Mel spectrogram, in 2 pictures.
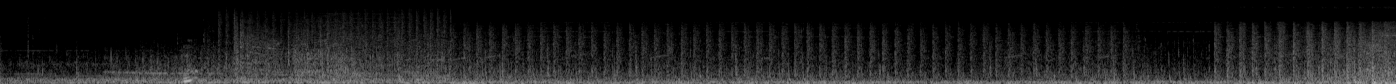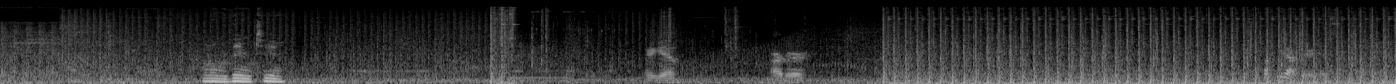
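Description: From 4.51 s to 14.56 s the sound suddenly drags to half speed and drops a full octave, 12 semitones down. That's stereo read as mono: the left and right samples, which alternate in the stream, got played back one after another as though they were a single channel, so every stretch of time takes twice as long. You'd also catch a fainter mirrored copy of the sound sitting up in the top half of the spectrum.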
